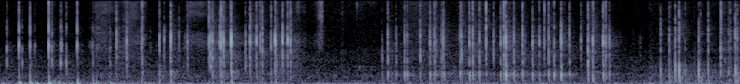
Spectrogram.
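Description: Long nails tap rapidly on the top cover and sides of a large, thick, white-edged book lying flat as a solid paper stack. The taps are quick, dry and bright with almost no ring, mixed with scratchy brushing and crinkly rustles against quiet background hiss.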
